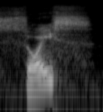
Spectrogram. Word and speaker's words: Seuss: Side note, did you guys know the actual way uh, Seuss demanded it be pronounced was soice? It was supposed to rhyme with voice.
